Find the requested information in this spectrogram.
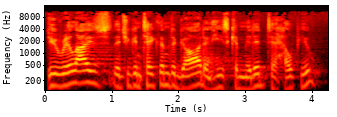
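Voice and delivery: usual speaking voice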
